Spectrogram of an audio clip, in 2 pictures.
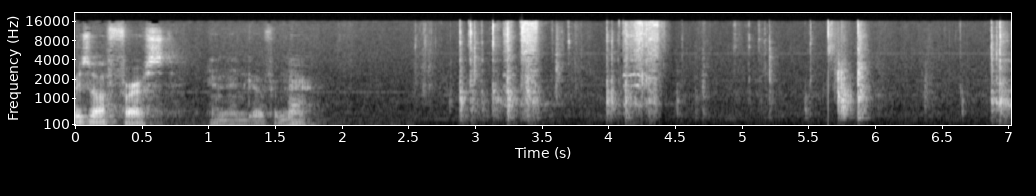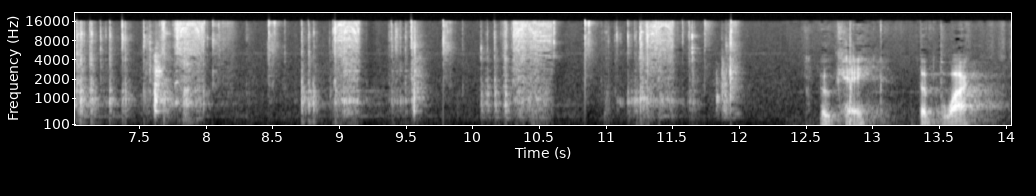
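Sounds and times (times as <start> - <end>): cordless drill removing screws: 2.9 - 4.5, 6.9 - 11.9.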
